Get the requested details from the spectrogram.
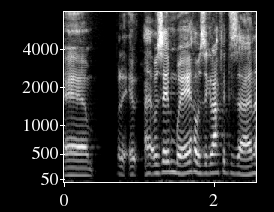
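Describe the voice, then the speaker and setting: A man with a Liverpool accent speaks at a fairly high pitch in an animated tone. His intonation is lively, and the recording is very clean with a silent background. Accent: Scouse (Liverpool). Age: 50s. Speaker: stand-up comedian. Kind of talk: casual chat.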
